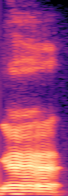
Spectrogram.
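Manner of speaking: drawn-out imitated bleat; goat bleat. Goat making its only complaint, a bleating "nah". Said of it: "That's your only complaint".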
